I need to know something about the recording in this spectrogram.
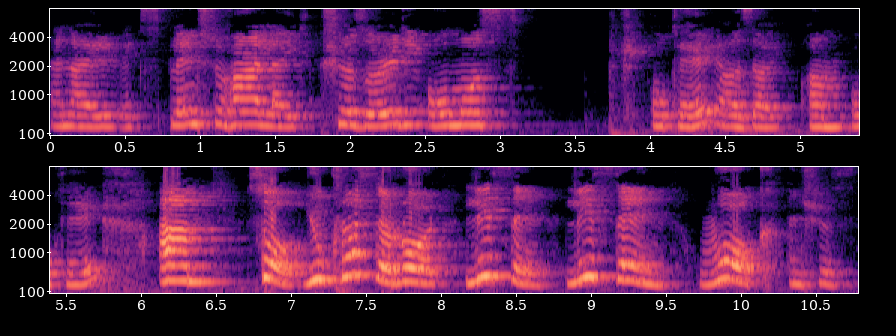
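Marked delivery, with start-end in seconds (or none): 6.7-10.3 put-on West African accented speech. Retelling guiding her sister across a road, in a West African accent. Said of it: "again, West African accent".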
